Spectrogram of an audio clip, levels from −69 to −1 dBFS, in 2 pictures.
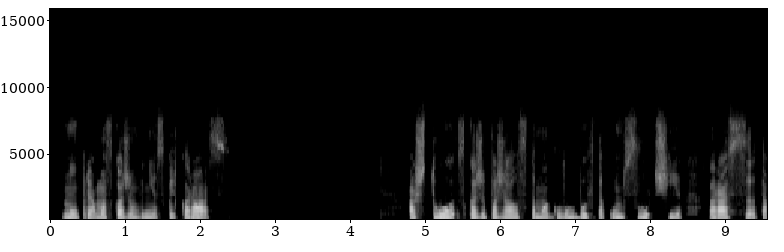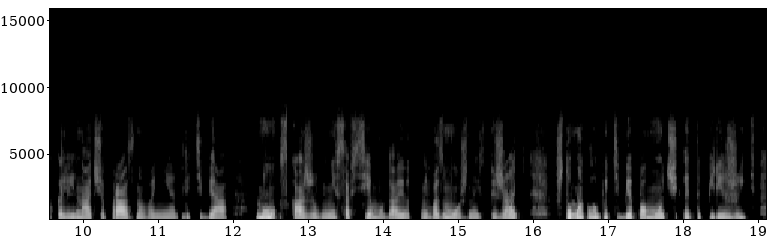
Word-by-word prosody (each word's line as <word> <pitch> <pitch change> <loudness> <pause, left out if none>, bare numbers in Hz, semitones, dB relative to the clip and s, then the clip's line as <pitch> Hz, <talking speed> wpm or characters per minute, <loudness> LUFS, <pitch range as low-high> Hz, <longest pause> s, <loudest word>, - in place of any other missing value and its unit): Ну, 175 -3 +2
прямо 165 +4 +1
скажем, 175 -6 +2
в 140 - -6
несколько 145 - -2
раз. 345 - +3 2.5
А - - +5
что, 400 +5 +4
скажи 240 +2 0
пожалуйста, 225 -2 0
могло 200 +8 -1
бы 230 -4 +2
в - - -19
таком 205 +1 -1
случае, 200 - -3 0.3
раз, 185 -1 +4
а, 95 -1 +1
так 170 - -4
или 180 +1 0
иначе 170 -2 -2
празднование 155 -3 0
для 155 +2 -12
тебя, 150 -2 -3 0.4
ну 300 -1 +5
скажем, 160 -1 -1
не 175 +1 -1
совсем 175 -5 -2
удаёт 155 0 -1
возможно 155 -2 -2
избежать, 325 - -2 0.4
что 385 - +4
могло 305 -3 +4
бы 280 -6 -2
тебе 215 -3 +1
помочь 210 +3 +1
это 190 0 -3
пережить? 180 -6 -4
185 Hz, 115 wpm, -25 LUFS, 160-225 Hz, 2.5 s, А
